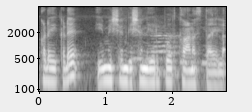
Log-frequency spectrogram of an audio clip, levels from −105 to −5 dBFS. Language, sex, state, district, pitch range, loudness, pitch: Kannada, female, Karnataka, Shimoga, 145-155 Hz, -16 LUFS, 150 Hz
